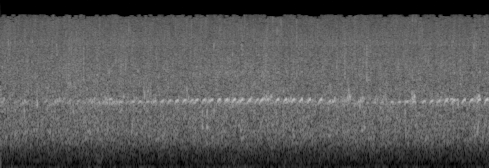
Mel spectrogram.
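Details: Kajika frog in a clear stream: a thin, high, rapidly pulsed trill held at one pitch, growing stronger and more pulsing midway, backed by continuous rushing stream sound.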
